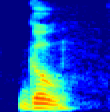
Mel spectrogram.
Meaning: a girl, chick. alternative spelling of go
- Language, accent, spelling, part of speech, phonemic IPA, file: French, France, gow, noun, /ɡo/, LL-Q150 (fra)-gow.wav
